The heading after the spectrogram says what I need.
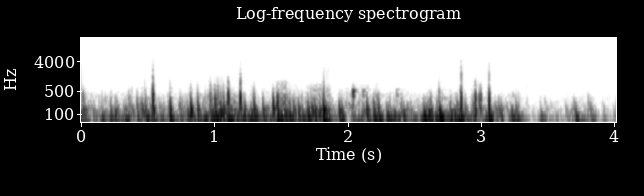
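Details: Bowel sounds (borborygmi).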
